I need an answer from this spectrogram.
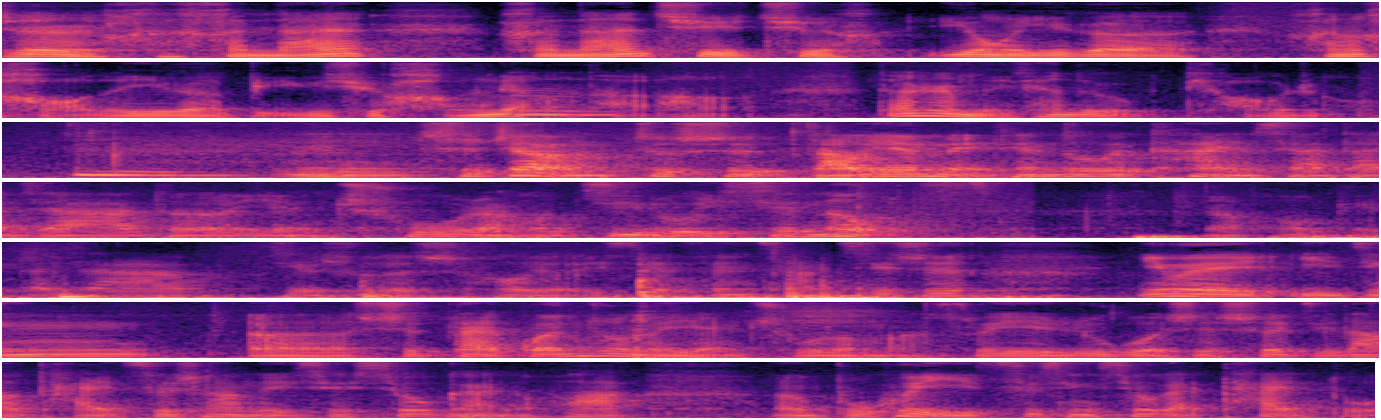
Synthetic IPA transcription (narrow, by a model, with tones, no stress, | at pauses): o˥˧ʂɻ̩˥˩xə˨˩xə˨˩nna˧˥nxə˨˩nna˧˥nt͡ɕʰy˥˧t͡ɕʰy˥˩jʊ˥˩ŋi˧˥ɡə˧xə˧˥nxɑ˨˩ʊd̪ə˦i˧˥ɡə˧pḭ˨˩y˥t͡ɕʰy˥˩xɤ˧˥ŋljɑ̰˨˩ŋt̪ʰa̰˧˥xɐ̰˧ | t̪a˥˧nʂɻ̩˥˩e˨˩t̪ʰjnt̪o˥ʊjo˨˩ʊt̪ʰjɑ˧˥ʊʈ͡ʂɤ̰˨˩ŋ˦n̩˥˩ʂɻ̩˥˧ʈ͡ʂɤ˥˩jɑ˥˩ŋt͡ɕjo˥˧ʊʂɻ̩˥˩t̪ɑ˧˥ʊjɛ˧˥nme˨˩ɪt̪ʰjɛ˥nt̪o˥ʊxwe˥˧ɪkʰa˥˩ni˧˥ɕja˥˧t̪a˥˩t͡ɕja˥d̪ə˨jɛ̰˨˩nʈ͡ʂʰu˥ɻa˧˥nxo˥˧ʊt͡ɕi˥˧lu˥˧i˥˩ɕjɛ˥no˥˩ʊt̪s | ɻa˧˥nxo˥˩ʊke˨˩ɪt̪a˥˩t͡ɕja˥t͡ɕjɛ˧˥ʂu˥˩d̪ə˩ʂɻ̩˧˥xo˥˧ʊjo˨˩ʊḭ˥˩ɕjɛ˥fə˥nɕjɑ̰˨˩ŋt͡ɕʰi˧˥ʂɻ̩˧˥i˥nwe˥˩ɪʔi˨˩t͡ɕi˥ŋ | ə˧ʂɻ̩˥˧t̪a˥˩ɪkwa˥nʈ͡ʂʊ˥˩ŋd̪ə˩jɛ̰˨˩nʈ͡ʂʰu˥lə˨mɐ̰˩swɔ˧˥i˨˩ɻu˧˥kwɔ˨˩ʂɻ̩˥˧ʂɤ˥˩t͡ɕi˧˥t̪ɑ˥˩ʊt̪ʰa˧˥ɪt͡sʰɹ̩˥˧ʂɑ˥˩ŋd̪ə˩i˥˩ɕjɛ˥ɕjo˥ʊka̰˨˩ɪd̪ə˦xwa˥˩ | ə˧pu˧˥xwe˥˩ɪi˧˥t͡sʰɹ̩˥˧ɕi˥˩ŋɕjo˥ʊka˨˩ɪt̪ʰa˥˩ɪt̪wɔ̰˥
